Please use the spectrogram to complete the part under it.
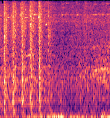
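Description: Gunfire in the multiplayer shooter Warface during a clan war match: a rapid burst of automatic shots over the first half second, then a dense, noisy battle wash with scattered impacts.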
